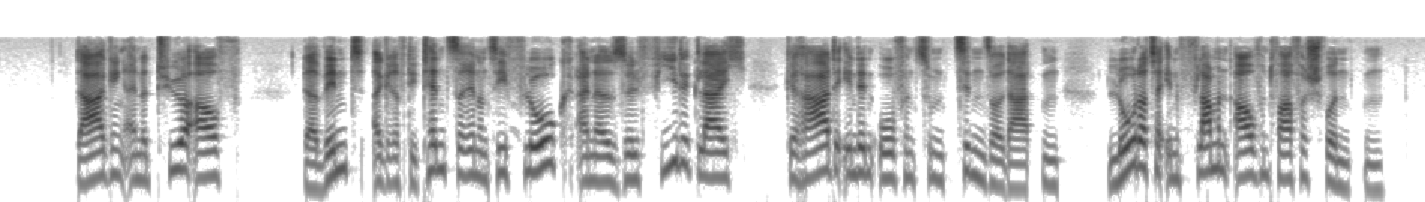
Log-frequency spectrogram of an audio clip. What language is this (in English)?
German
